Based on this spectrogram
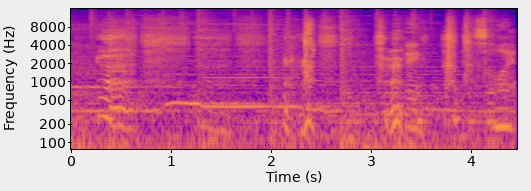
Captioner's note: Jacob moaning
